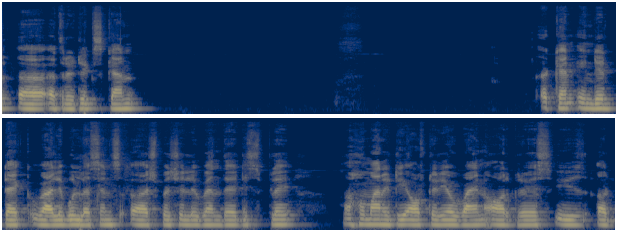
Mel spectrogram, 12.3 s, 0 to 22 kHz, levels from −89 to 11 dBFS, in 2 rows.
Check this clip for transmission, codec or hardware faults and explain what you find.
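Three short chirp-like bursts stand out in the speech: at 0.81–0.84 s, at 6.92 s, and at 8.55–8.58 s, with error peaks of roughly -20, -20 and -25 dBFS. This is a corrupt frame decoded: flipped bits in compressed frames were played anyway, misplacing energy in frequency for a few frames each time.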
